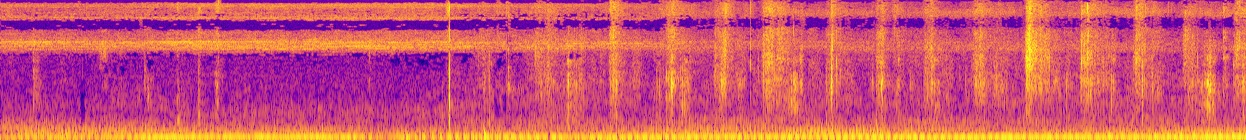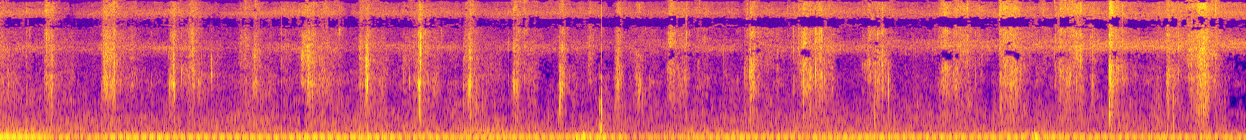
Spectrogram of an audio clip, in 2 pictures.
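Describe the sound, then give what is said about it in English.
Steady footsteps crunch along the Ancient Dunes Trail, a narrow dirt footpath, at an even walking pace, over a constant high insect chirring and a low background rumble. “The footpath we are walking today is the Ancient Dunes Trail.”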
